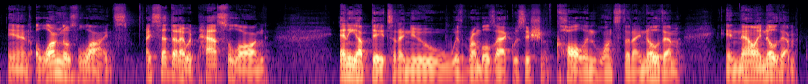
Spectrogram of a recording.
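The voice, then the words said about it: Rough morning voice. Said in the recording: “My voice is a little, I still have that morning voice”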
